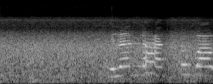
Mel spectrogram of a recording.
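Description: Heavy rain pouring down, a steady, even hiss. A child's voice comes in about a second in.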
